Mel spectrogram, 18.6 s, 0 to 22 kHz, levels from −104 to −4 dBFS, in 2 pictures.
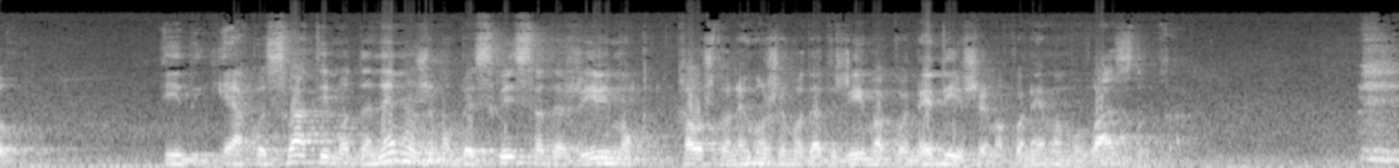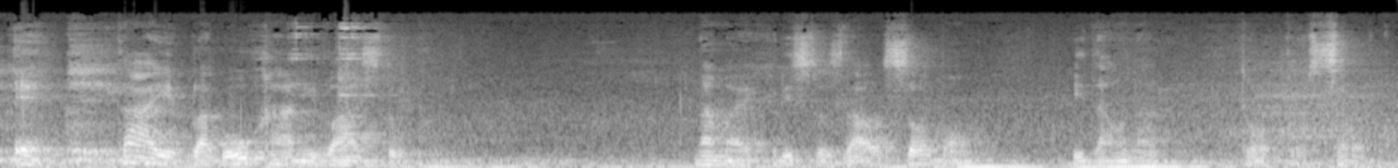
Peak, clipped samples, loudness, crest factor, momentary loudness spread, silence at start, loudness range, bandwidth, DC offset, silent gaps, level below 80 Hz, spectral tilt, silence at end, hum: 0 dBFS; 0.6%; -12 LUFS; 12 dB; 19 LU; 0 s; 7 LU; 15.5 kHz; 0.8%; none; -22 dBFS; -5.5 dB/octave; 0 s; none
